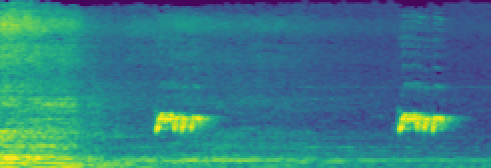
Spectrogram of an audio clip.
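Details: Local zebra dove song, bedah karang nabuh kentongan style: after a loud low rumble at the start fades, two rippling coo phrases follow about two and a half seconds apart, each opening with a quick rising note.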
